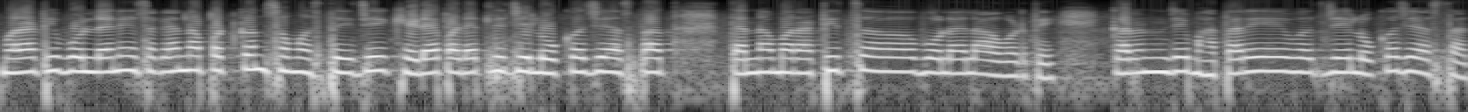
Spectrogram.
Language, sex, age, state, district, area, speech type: Marathi, female, 45-60, Maharashtra, Buldhana, rural, spontaneous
